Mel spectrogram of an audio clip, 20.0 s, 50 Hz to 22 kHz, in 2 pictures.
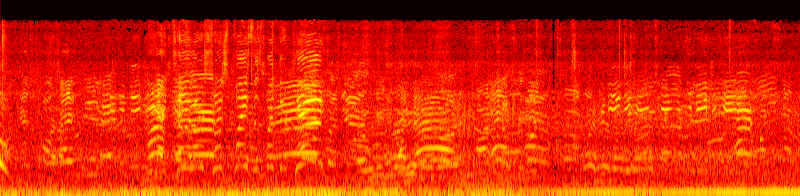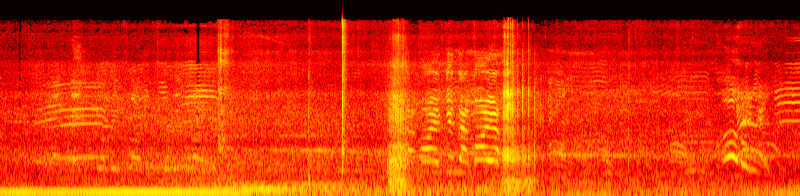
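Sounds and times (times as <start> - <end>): low engine hum: 0.0 - 20.0
voices calling out: 0.0 - 20.0
spectators shouting and cheering: 1.0 - 20.0
bat hitting softball: 13.8 - 14.5.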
